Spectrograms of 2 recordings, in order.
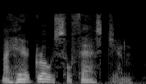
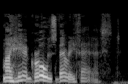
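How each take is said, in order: First: Wife comforting husband through tears; brave smile. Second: High and loud, pleading to be forgiven; wife begging husband not to be upset; anxious plea. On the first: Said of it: "look up with a smile and say". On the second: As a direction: rush it out hoping he'll accept it. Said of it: "she cried". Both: A narrator's reading.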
